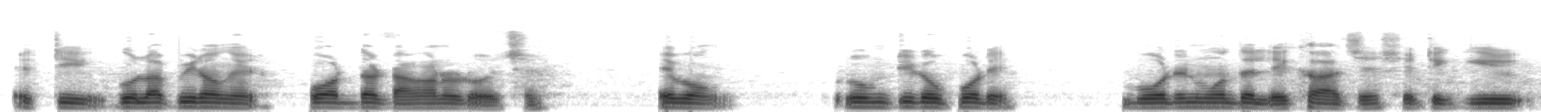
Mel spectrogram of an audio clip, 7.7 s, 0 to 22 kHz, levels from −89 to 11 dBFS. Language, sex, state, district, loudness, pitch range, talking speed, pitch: Bengali, male, West Bengal, Jhargram, -16 LUFS, 115-130 Hz, 115 wpm, 125 Hz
